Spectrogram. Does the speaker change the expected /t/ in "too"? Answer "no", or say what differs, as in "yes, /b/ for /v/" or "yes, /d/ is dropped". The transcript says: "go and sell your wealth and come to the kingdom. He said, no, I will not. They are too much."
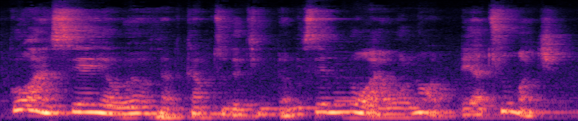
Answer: no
